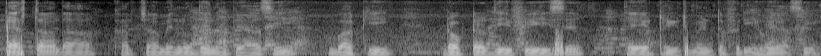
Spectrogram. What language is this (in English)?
Punjabi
